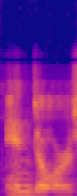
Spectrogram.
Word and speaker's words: indoors: indoors yeah indoors indoors indoors stress on the second syllable I think not the first and it's no longer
